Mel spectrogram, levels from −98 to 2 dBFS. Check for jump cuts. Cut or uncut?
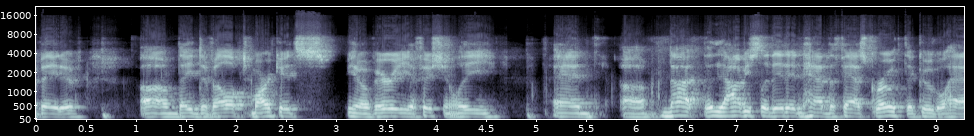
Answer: uncut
